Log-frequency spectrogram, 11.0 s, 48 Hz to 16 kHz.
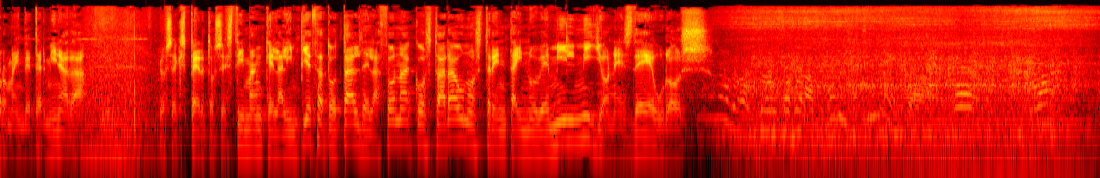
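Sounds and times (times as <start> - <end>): indistinct voices talking: 7.1 - 10.8
low machinery rumble: 7.1 - 11.0.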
